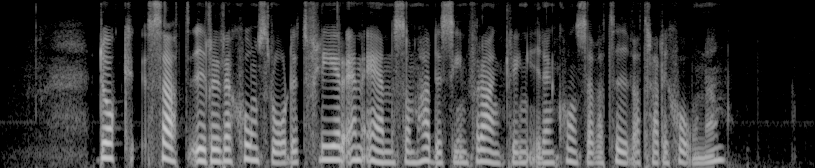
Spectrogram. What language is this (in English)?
Swedish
